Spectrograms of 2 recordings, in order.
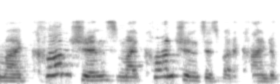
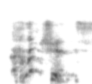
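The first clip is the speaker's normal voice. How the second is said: answering conscience; 4 dB quieter than usual. Retold or imitated. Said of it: "say I".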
